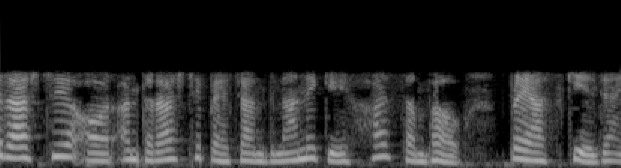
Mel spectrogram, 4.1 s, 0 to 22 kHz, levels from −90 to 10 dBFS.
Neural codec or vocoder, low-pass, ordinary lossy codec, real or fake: none; 3.6 kHz; Opus, 32 kbps; real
